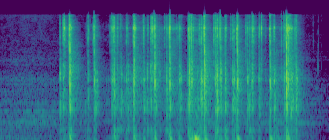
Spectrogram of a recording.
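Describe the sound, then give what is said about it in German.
Rapid, clattery typing on a newly bought mechanical keyboard used for typing practice, a dense run of sharp clicky keystrokes for about two seconds, fairly loud, with no voices. “Ich habe mir eine mechanische Tastatur gekauft, weil oh, ich doch jetzt oh.”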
